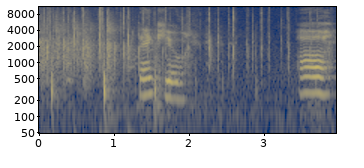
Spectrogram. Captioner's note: on microphone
